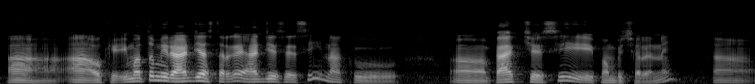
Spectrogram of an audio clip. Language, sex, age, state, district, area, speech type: Telugu, male, 30-45, Andhra Pradesh, Bapatla, urban, spontaneous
